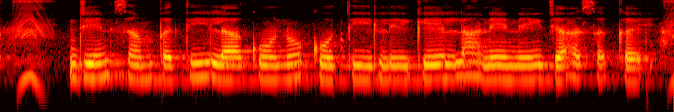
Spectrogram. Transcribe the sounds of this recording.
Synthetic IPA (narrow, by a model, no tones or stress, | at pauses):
d͡ʒɪnsə̃mpət̪ːilaːkoːnõkot̪ileːkelaːnenəɦĩd͡ʒaːsəkə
